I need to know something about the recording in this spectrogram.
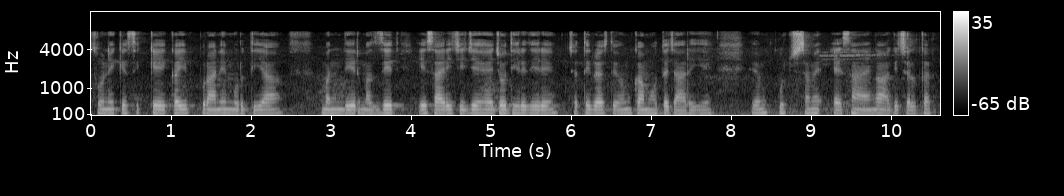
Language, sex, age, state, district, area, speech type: Hindi, male, 30-45, Madhya Pradesh, Betul, urban, spontaneous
